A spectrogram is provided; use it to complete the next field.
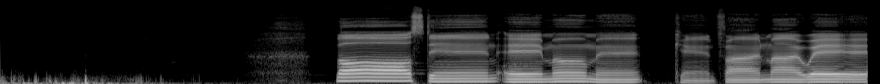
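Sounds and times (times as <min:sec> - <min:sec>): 
male ambient lead vocal: 0:03.3 - 0:08.7.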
